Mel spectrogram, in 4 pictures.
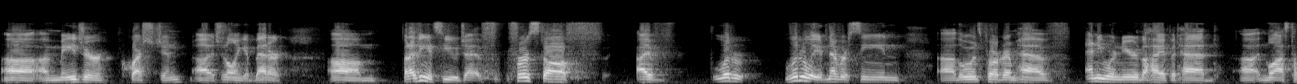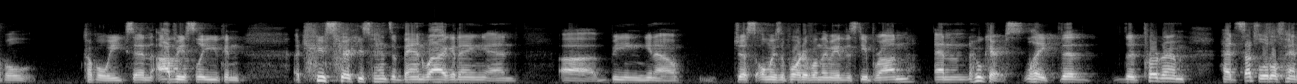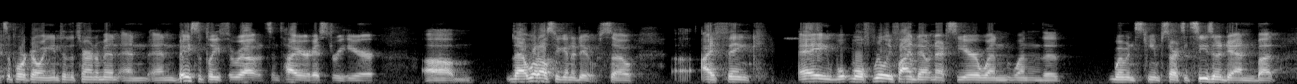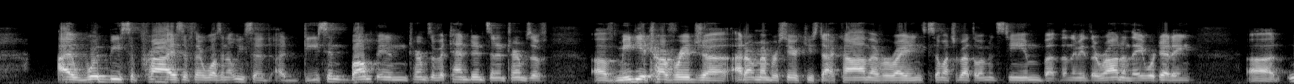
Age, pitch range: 20-39, 100-115 Hz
